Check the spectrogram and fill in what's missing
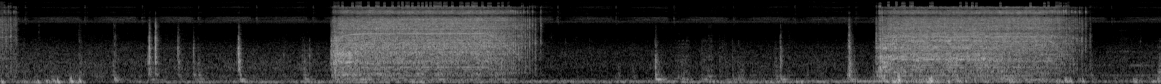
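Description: Power tool whirring in two long sustained bursts as 10mm bolts come out of the radiator cooling fans on a 2010-2014 Subaru Outback, with scattered clicks and clanks of handling between runs.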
